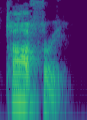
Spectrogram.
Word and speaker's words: Tofferi: First off, Ken, how do you pronounce your last name? – It's Tofferi.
